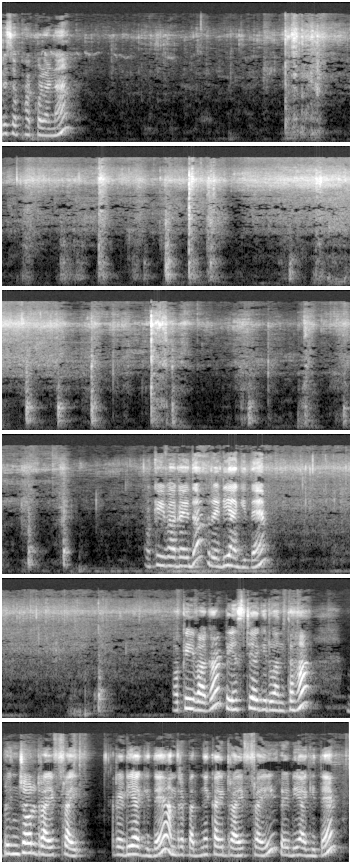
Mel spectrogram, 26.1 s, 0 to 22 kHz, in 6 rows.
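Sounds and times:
faint sizzle: 0.0s - 21.8s
ladle scraping a pan: 3.0s - 14.0s.

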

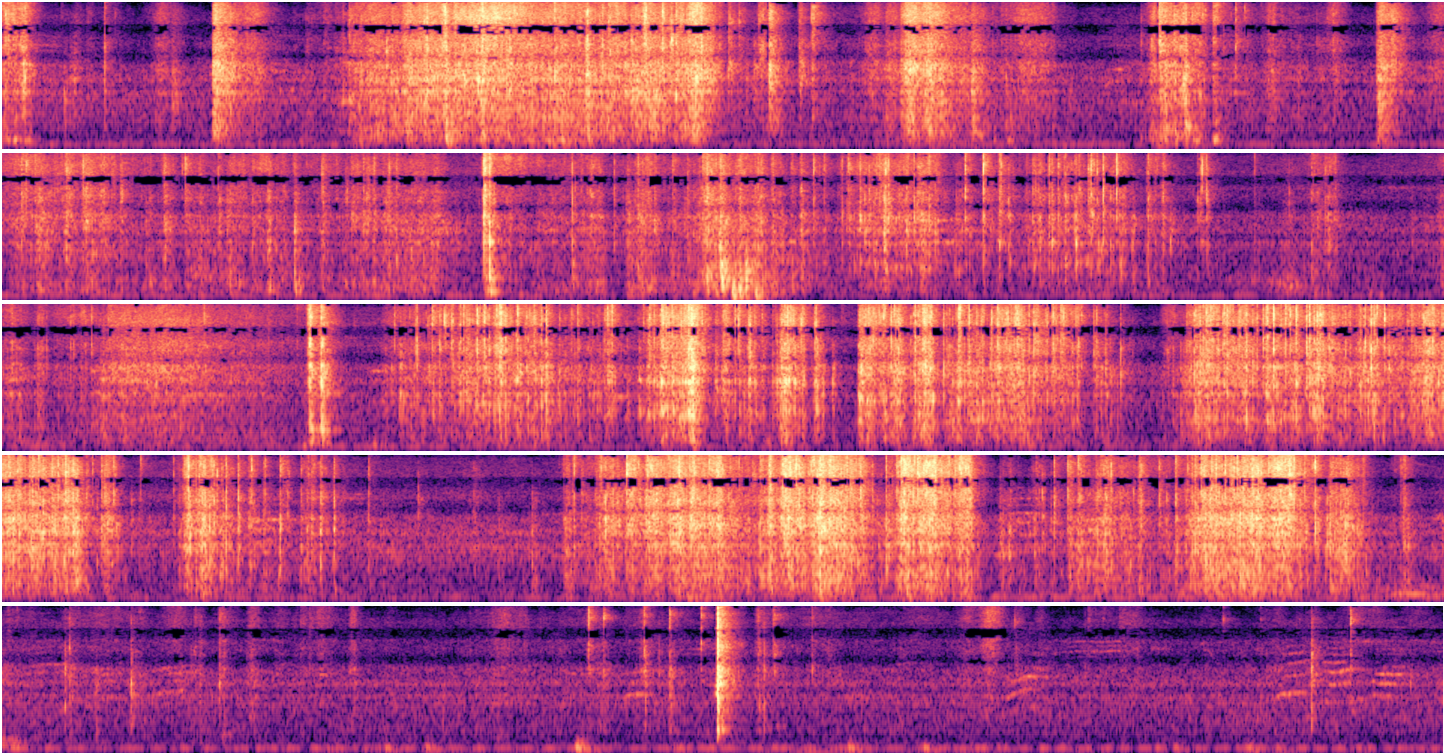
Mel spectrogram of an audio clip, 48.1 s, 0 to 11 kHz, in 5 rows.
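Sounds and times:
plastic bag crinkling: 2.2s - 6.2s, 9.6s - 17.7s, 21.2s - 31.4s, 32.4s - 39.0s.

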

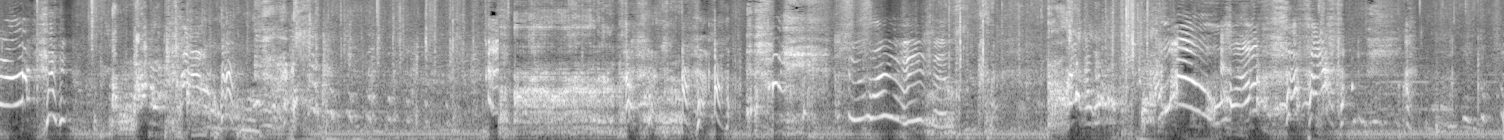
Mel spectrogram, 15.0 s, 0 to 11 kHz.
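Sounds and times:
dog growling and snarling: 1.0s - 7.8s, 9.2s - 11.6s.

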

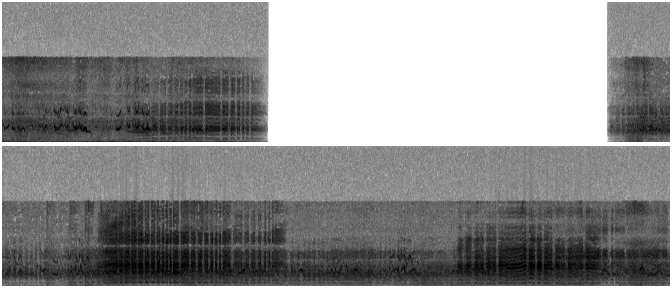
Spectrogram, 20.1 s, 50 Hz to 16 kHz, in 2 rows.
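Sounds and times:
fainter penguin calls: 9.4s - 20.0s.

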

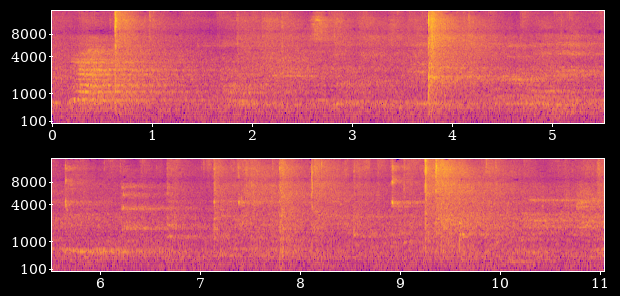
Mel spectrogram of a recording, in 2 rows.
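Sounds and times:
hubbub of sports hall: 0.0s - 11.0s
rackets striking shuttlecock: 6.6s - 10.0s.

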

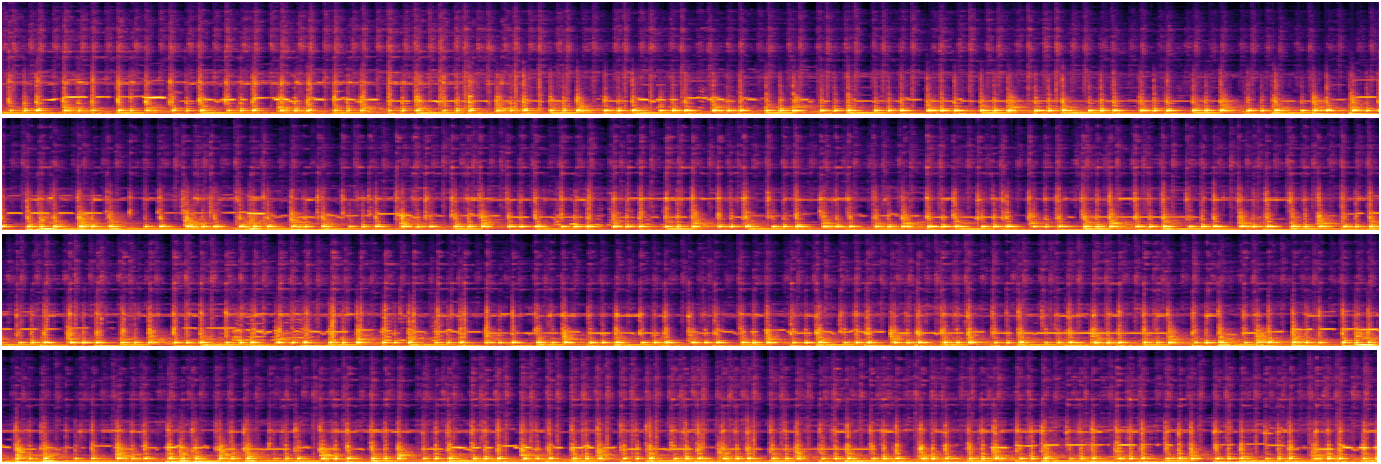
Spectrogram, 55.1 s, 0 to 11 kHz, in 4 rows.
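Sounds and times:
drum and percussion beat: 0.0s - 55.0s
folk dance music: 0.0s - 55.0s
high melody: 0.0s - 55.0s.

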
